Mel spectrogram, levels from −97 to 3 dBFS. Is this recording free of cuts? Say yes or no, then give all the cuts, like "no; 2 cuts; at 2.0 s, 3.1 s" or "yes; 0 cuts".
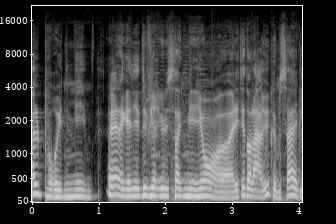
yes; 0 cuts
